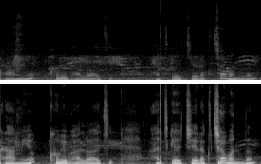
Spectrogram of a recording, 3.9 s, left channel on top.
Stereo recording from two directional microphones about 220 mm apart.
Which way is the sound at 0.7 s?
50° right (ahead or behind).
